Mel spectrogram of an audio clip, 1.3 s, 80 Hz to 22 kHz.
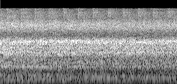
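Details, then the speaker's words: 1955 Ford Thunderbird Y-block V8 on a test stand, not yet warm, about 1000 rpm: steady, even hum, no misses or knocks, no smoke; charging just under 15 V, oil pressure 42.5, steady 20 vacuum; normal idle. "can see motor runs smooth without any smoke"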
